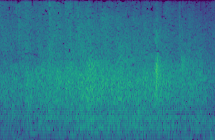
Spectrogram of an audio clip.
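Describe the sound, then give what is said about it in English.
An audience claps to welcome a newspaper columnist onto a political discussion panel, a steady, dense wash of applause that holds level throughout. “Please give a warm welcome to Mary.”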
